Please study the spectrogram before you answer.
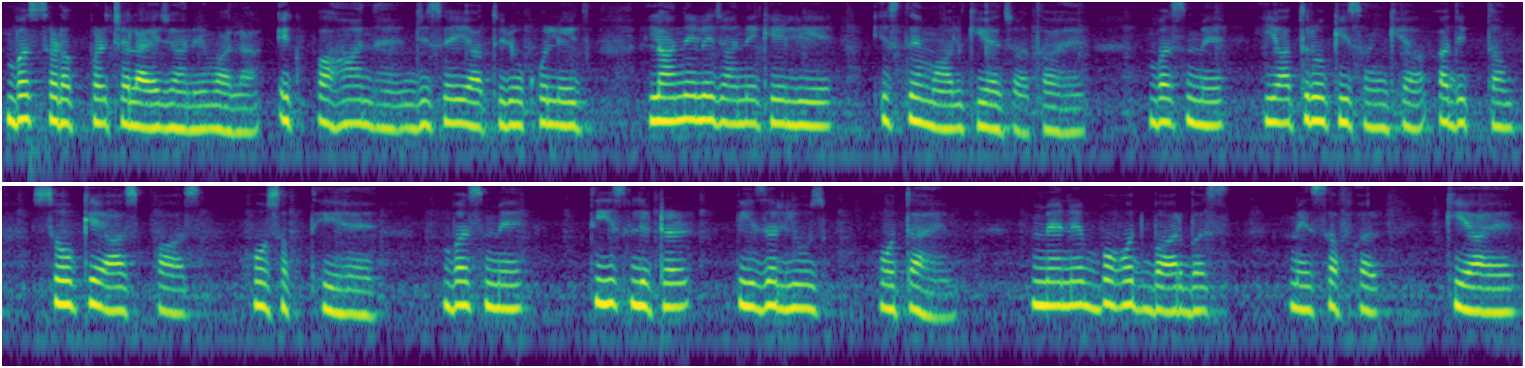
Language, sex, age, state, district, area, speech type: Urdu, female, 18-30, Uttar Pradesh, Gautam Buddha Nagar, urban, spontaneous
